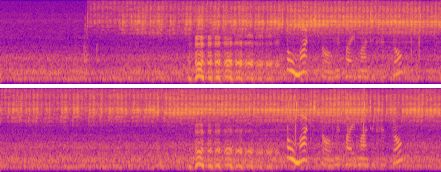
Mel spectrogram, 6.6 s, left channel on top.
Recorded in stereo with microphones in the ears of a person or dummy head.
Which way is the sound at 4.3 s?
5° right (ahead or behind).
